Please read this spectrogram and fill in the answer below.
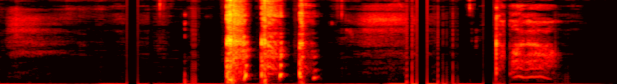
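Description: A woman coughing: two sharp coughs about two seconds in and a weaker third just after, then a breath and a brief throat sound near the end.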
